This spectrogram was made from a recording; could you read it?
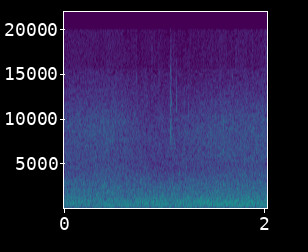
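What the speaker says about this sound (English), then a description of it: "But if I put water on it" Water poured onto a live stonefly, a steady close rushing splash of broadband noise lasting about two seconds with no pauses.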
